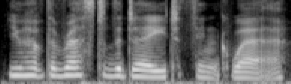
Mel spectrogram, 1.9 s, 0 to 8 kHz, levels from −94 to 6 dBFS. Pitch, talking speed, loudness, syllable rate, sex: 195 Hz, 310 wpm, -16 LUFS, 6.0 syllables/s, female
